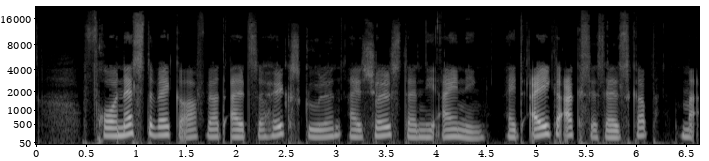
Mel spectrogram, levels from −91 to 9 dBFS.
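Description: No technical faults are audible anywhere in the speech.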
